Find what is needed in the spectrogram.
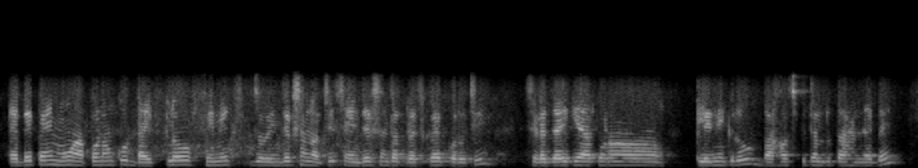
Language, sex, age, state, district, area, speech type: Odia, male, 18-30, Odisha, Rayagada, rural, conversation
